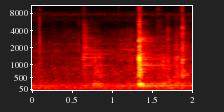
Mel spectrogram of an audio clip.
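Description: A large wrench breaking loose a threaded brass fitting on a steel water heater tank: a faint squeak, then a sharp metallic crack past the middle and a lighter click near the end.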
